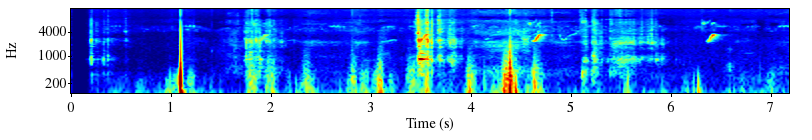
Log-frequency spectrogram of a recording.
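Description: A hoe digs and scrapes into soil.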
